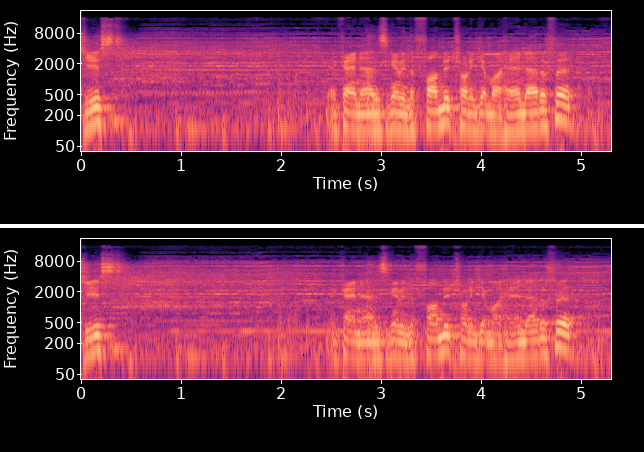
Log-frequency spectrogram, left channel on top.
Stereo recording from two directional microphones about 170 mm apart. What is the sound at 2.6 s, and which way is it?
Speech, 50° left (ahead or behind).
